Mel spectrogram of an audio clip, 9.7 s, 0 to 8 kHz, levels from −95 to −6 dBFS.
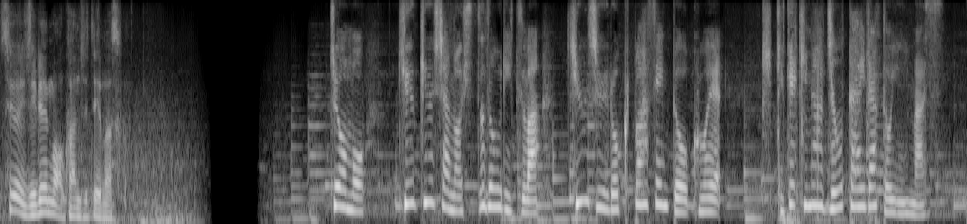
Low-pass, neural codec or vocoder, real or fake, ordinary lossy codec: none; codec, 16 kHz, 2 kbps, X-Codec, HuBERT features, trained on general audio; fake; none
